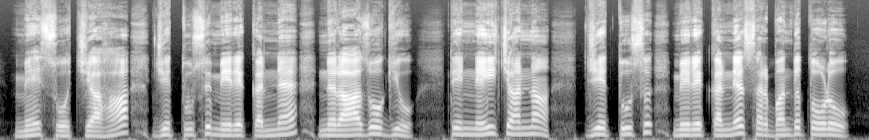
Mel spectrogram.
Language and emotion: Dogri, fearful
